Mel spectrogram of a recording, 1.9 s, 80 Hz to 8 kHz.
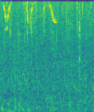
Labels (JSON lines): {"label": "biophony, dolphin", "recorder": "SoundTrap 500"}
